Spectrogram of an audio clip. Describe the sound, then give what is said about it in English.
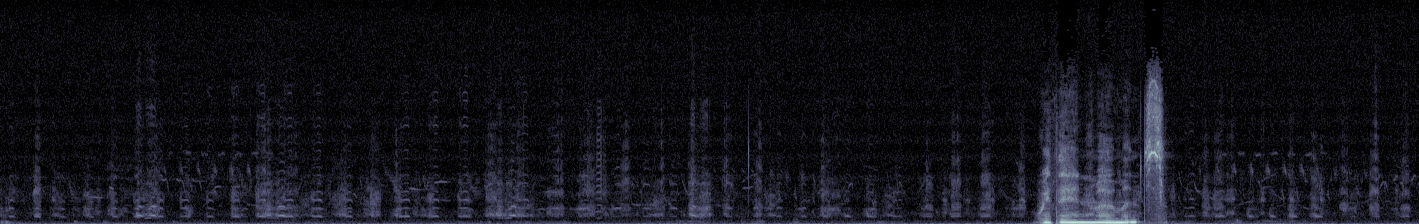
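After a long quiet stretch with a few faint spoken words, a flock of flamingos with outstretched necks flies past a window, bursting into loud honking for about a second, a harsh overlapping clamour that cuts off abruptly. “a vivid flash of colour flock of flamingos with outstretched necks fly past the window.”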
